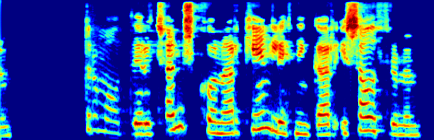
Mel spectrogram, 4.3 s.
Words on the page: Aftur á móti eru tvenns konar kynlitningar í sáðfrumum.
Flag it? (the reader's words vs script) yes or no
no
